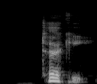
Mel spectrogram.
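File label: "turkey", Australian English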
